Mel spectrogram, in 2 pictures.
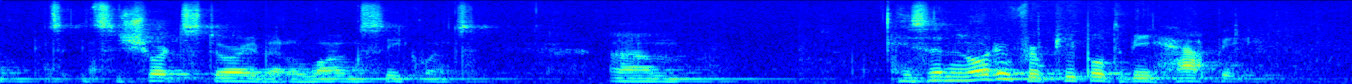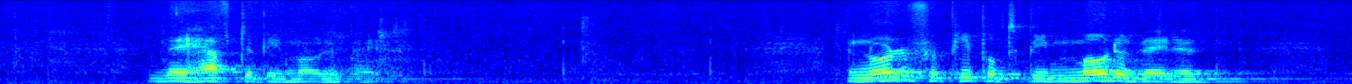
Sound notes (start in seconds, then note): none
